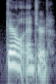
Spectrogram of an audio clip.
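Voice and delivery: plain reading voice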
